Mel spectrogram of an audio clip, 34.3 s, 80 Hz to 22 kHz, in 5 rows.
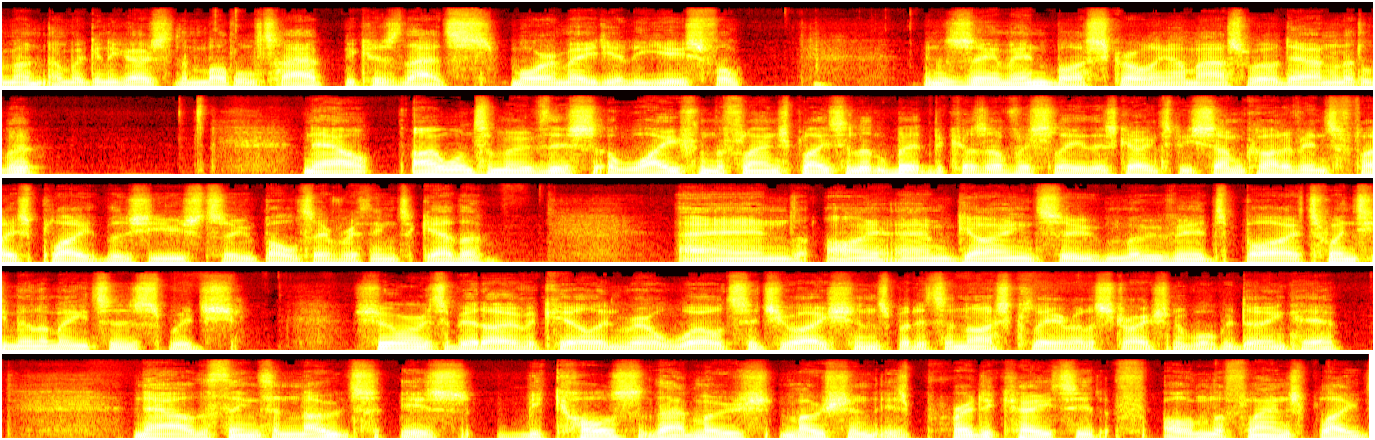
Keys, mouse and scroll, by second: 1.2 click, 4.3 click, 4.3 scroll down 3, 4.5-4.8 scroll, 4.8 scroll down 5, 6.2 scroll, 9.9 scroll down 8.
